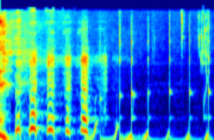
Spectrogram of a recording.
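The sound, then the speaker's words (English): Scotch whisky glugs out of a bottle as it is poured, in a quick, steady series of about a dozen hollow gulping pulses, fairly loud, with no voices. “The squeaks, the glugs.”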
